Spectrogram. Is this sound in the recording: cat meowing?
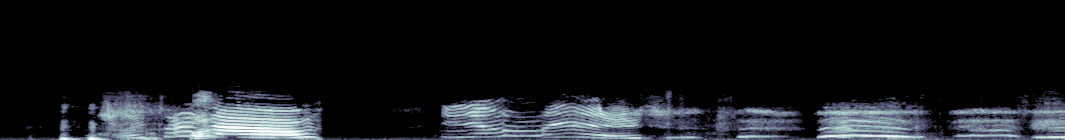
yes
